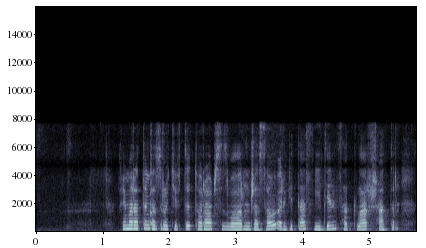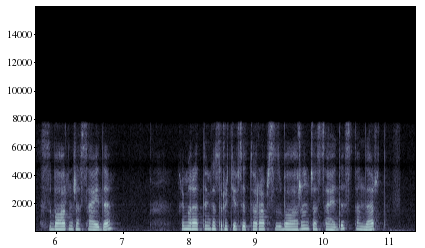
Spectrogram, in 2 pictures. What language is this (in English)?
Kazakh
